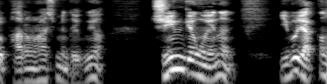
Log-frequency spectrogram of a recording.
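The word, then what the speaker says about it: حاء: 요 하 경우에는요 발음이 우리 그 창문 닦을 때 목구멍에서부터 하 하잖아요. 힘을 빼고 이러한 음가입니다. 하 이런 식으로 발음을 하시면 됩니다.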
